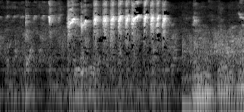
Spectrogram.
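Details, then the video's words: Oriental white-eye singing, used for training songbirds and luring wild birds: a string of rapid high chirps rising in loudness for two seconds, followed by a low hum in the background. "WICEH GACOR SUARA BESET COCOK UNTUK MASTERAN DAN PANCINGAN WICEH BAHAN"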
